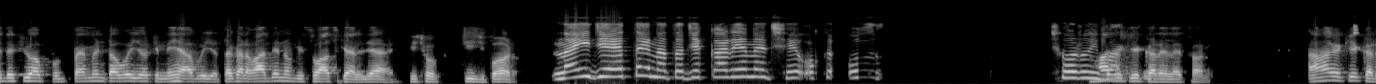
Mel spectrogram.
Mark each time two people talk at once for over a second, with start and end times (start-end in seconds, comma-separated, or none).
none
